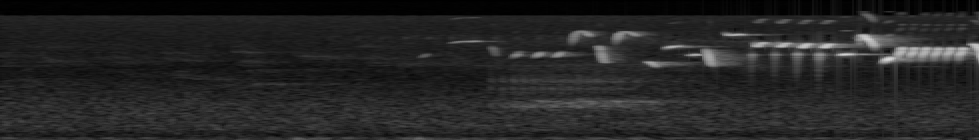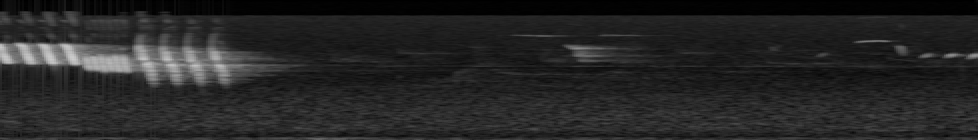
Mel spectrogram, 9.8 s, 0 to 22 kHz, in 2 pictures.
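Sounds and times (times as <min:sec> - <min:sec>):
common chaffinch Fringilla coelebs singing: 0:02.3 - 0:06.2.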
